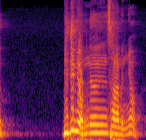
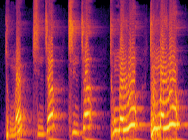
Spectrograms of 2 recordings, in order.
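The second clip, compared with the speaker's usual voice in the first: rapid questions climbing higher and louder; pressing interrogation, building; 7 semitones higher, 5 dB louder, much slower than usual. Retold or imitated. Grilling a group member, increasingly insistent questioning. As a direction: press harder with each question. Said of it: "이렇게 추궁을 한번 했었어요".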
